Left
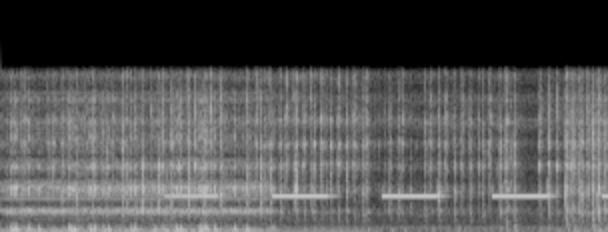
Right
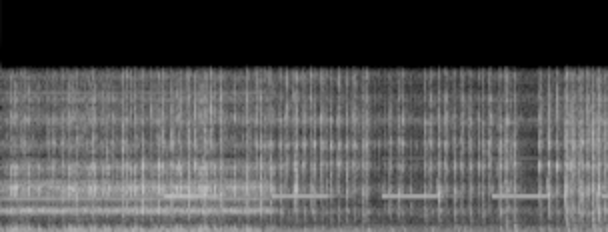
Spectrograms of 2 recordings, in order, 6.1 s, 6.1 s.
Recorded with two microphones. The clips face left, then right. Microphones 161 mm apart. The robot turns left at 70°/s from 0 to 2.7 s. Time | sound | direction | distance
1.6 | a microwave | 5° left (ahead or behind) | 0.9 m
